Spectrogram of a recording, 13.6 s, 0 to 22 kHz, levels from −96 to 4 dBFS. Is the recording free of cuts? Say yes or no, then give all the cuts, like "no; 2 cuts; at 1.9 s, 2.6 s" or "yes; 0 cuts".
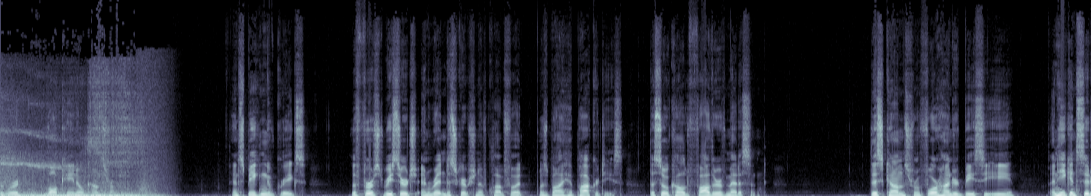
yes; 0 cuts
